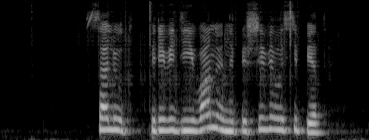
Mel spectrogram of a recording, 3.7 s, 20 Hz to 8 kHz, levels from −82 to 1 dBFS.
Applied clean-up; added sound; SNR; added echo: neural separator model SepFormer DNS4.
